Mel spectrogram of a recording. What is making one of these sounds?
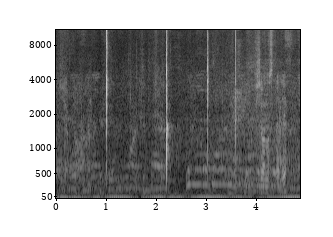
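Hands slap together in high fives.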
